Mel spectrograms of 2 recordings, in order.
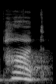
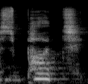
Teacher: the P in pot is aspirated but the P in a spot is not. Uh so English speakers hear both as the same sound.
